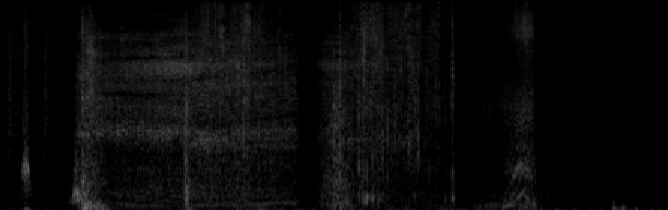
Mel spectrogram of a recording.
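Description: A wooden club strikes with heavy thuds.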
